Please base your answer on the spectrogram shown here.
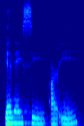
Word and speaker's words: nacre: And then if you look at yourself and you write down the nacre, N-A-C-R-E, pronounced nacre.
